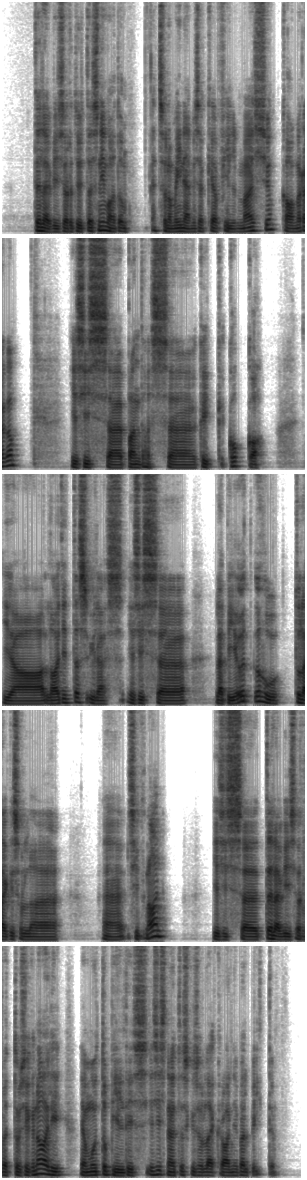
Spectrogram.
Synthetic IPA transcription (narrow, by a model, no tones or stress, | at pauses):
t̪e̞le̞viːso̞rt̪yːt̪ːˑɑsnimɑd̪̥u | e̞t̪sulːomɑinɛmis̬ekːˑjɑfilmeɑsjukɑːmeɾʔɑɡ̥ɑ | jɑsispɑnd̪̥ɑskɤjkːo̞kːo̞ | jɑlɑːd̪̥ʲit̪ːˑɑsylɛsjɑsis | læb̥iɤɦu | t̪ulɛɡ̥isulːe | siɡ̥nɑːlʲ | jɑsist̪e̞le̞viːso̞rvɤt̪ːusiɡ̥nɑːlʲi | jɑmuːt̪ːˑupild̪̥isjɑs̬isnæɥt̪ˑːɑskisulːeekrɑːnʲipeɑːlpilʲt̪ˑːi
